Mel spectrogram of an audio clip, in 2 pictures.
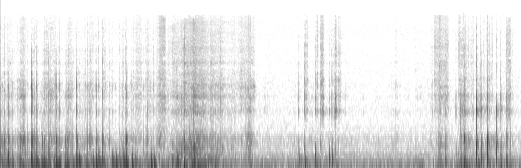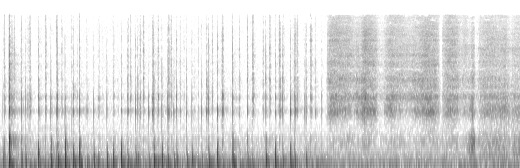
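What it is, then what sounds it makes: Wooden bucket tapped and scratched. Fingernails tap and scratch the wooden sides of a small hollow wooden bucket with a rope handle, turned upside down over the mic. Rapid dull, hollow, low knocks come in quick bursts with a brief lull in the middle, each dying instantly with no ring. The clip ends in a softer, brighter scratching rasp.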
